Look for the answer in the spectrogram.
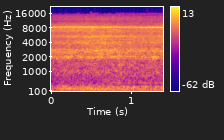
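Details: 1957 Chevy Bel Air with warmed-over 327 V8 and FiTech EFI, after adding gasoline to the empty tank: deep even rumble with steady low beat, no misses or knocks; normal running.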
